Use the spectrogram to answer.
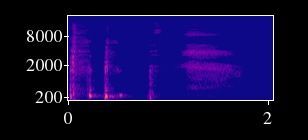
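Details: Simulated cough, acted by a voice actor in a fictional illness (hanahaki) story involving coughing up blood: three short, harsh cough bursts, then a breathy exhale; acted coughing fit.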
